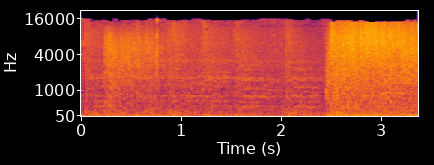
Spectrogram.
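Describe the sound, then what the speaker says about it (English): A wooden enemy ship is smashed apart by an upgraded naval ram in Assassin's Creed III, heard as a dense, continuous crashing roar that jumps louder and heavier near the end. "I outright destroyed him because I had the upgraded naval ram"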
